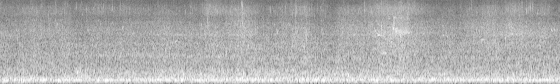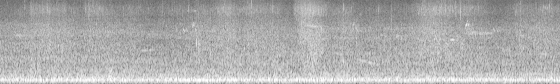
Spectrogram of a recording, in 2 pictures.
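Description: Small lake waves lapping at a stony shore, with wind on the microphone and a steady low hum running underneath.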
